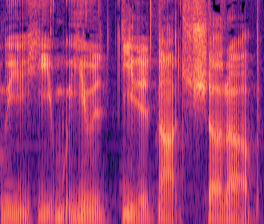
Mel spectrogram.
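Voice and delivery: normal talking voice

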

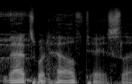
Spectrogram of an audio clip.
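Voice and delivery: slow, soft, savoring; satisfied. Real, not acted. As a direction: relish the drink, unhurried. After sipping kombucha.

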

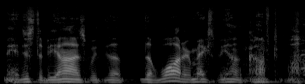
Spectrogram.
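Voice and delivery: mock a big tough guy confessing his fear; quiet, embarrassed murmur imitating timid Bill; timid admission. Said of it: "he's timid again".

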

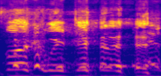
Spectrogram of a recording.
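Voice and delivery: a coworker showing off to colleagues, high and giddy; excited coworker. Retold or imitated. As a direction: squeal it like a proud office worker. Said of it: "he showed all his coworkers".

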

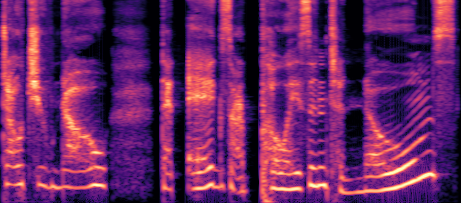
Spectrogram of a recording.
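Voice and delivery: slow, lightly voiced villain king; Gnome King. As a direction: drawl it like a dying clay king. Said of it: "the king goes".

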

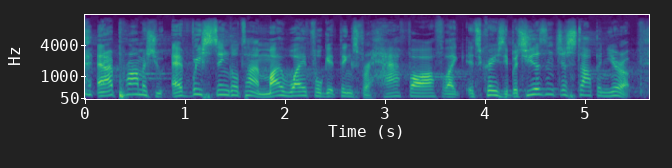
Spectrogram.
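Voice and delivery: ordinary talk, nothing marked

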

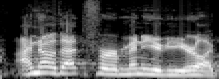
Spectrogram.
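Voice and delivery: usual speaking voice

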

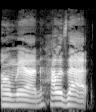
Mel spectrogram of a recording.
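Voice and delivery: ordinary delivery

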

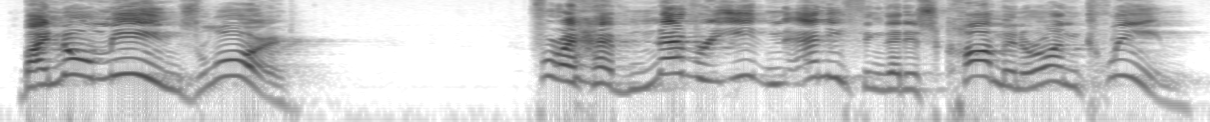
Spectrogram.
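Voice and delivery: loud, high, firm refusal; Peter refusing. Acted. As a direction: push back hard and high, like a shocked devout man. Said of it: "Peter refuses".

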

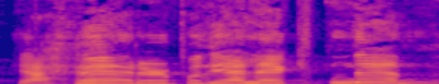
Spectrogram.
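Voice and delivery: "Jeg hører det på dialekten din" cried out very high and loud; shrieking accusation. Acted. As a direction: shout it so everyone hears. Accuser repeats, higher. (skingrende høyt rop)

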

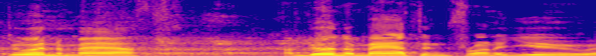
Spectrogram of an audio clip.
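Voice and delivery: chuckling through "Doing the math" while counting aloud; laughing. Real, not acted.

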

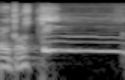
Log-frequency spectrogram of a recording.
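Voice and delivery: high sung ding like metal; crossbar ding. Retold or imitated. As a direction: ring out the ding like a struck goal frame.

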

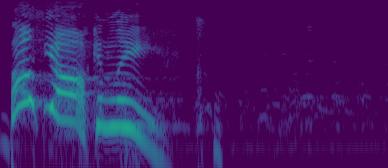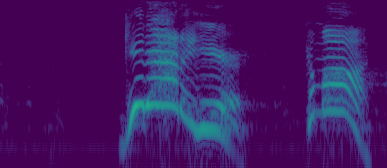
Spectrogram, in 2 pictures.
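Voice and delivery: big acted outburst from an exasperated dad; retold loud dismissal. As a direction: throw the complainers out, loudly.

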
